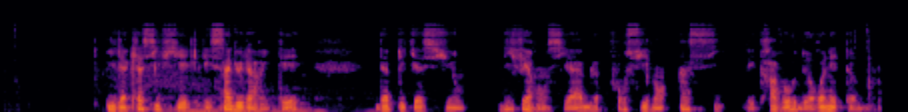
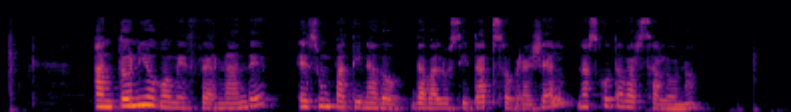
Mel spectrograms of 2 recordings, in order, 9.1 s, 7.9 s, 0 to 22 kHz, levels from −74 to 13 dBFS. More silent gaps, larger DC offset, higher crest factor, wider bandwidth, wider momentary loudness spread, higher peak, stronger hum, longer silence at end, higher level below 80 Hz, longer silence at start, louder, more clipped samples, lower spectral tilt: first, 4.79-4.90 s, 7.36-7.41 s vs none; neither; about the same, 22 dB vs 20 dB; second, 9.4 kHz vs 11.5 kHz; first, 15 LU vs 11 LU; first, 0 dBFS vs -4 dBFS; neither; about the same, 0.25 s vs 0.35 s; first, -40 dBFS vs -66 dBFS; first, 1.05 s vs 0.1 s; about the same, -22 LUFS vs -24 LUFS; neither; about the same, -5.5 dB/octave vs -5 dB/octave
